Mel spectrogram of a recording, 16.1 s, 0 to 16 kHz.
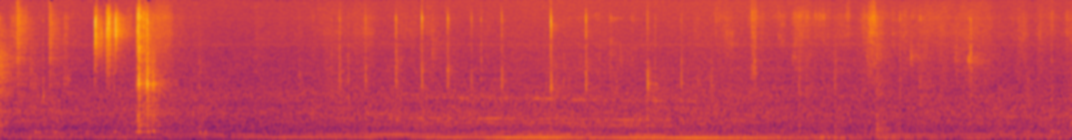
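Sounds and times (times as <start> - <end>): game pieces clicking: 1.4 - 2.4.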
